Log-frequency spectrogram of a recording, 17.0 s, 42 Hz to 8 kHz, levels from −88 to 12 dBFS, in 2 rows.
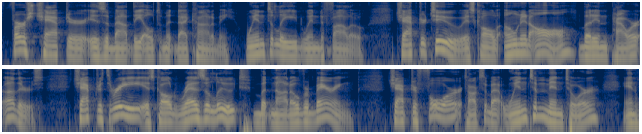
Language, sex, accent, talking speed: English, male, American, 140 wpm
